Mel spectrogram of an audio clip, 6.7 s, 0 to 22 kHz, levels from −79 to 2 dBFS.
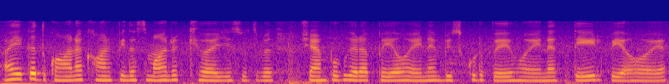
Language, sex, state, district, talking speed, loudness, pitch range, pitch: Punjabi, female, Punjab, Pathankot, 215 wpm, -19 LUFS, 185-205 Hz, 195 Hz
